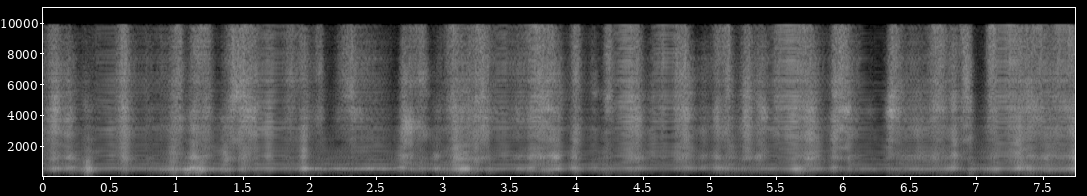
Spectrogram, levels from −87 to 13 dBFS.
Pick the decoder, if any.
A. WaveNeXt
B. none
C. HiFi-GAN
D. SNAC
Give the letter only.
A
